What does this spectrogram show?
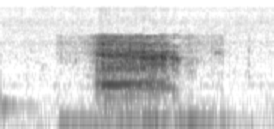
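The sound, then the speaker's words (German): A single sheep bleats once, a loud, wavering baa lasting about a second, against a quiet background. “So, und das dritte Tier, das wäre jetzt das Schaf.”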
